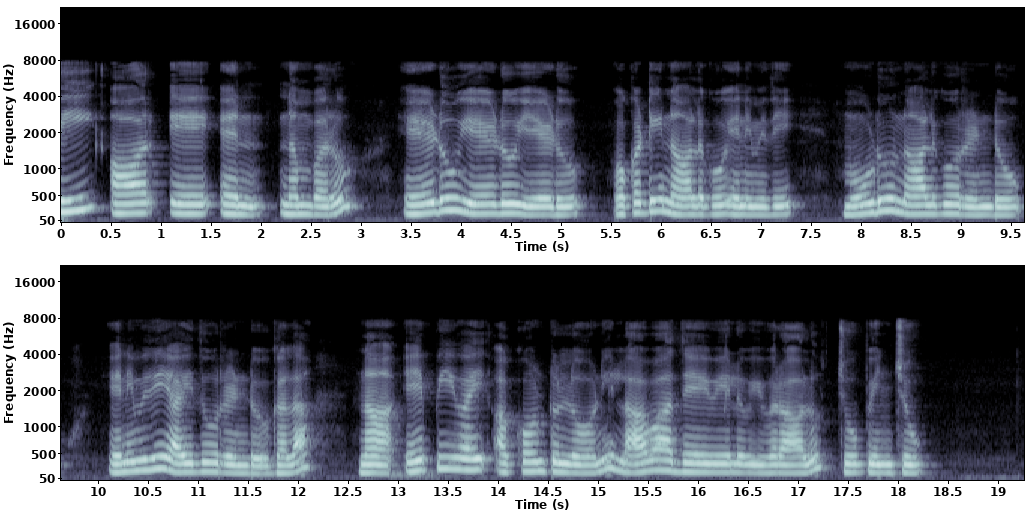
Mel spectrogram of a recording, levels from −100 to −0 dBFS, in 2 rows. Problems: none marked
